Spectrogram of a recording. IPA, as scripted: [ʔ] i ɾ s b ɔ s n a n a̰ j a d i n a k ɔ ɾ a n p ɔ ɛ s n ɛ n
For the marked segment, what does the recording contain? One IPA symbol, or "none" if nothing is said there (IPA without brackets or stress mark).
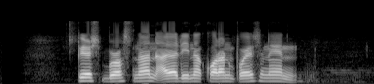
p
